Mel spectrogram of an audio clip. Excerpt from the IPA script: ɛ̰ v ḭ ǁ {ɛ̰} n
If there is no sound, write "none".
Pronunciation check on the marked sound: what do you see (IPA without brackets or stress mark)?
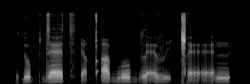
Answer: ɛ̰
